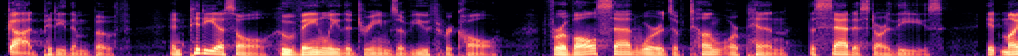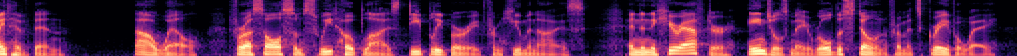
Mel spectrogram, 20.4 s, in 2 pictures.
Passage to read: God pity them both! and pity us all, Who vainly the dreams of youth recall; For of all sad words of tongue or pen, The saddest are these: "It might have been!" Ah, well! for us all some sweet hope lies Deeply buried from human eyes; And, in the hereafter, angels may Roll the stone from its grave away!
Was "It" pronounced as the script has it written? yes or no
yes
